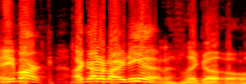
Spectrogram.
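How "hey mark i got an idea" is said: very high-pitched, slow, unhurried voice. Retelling a phone call in which he greets Mark, do a Donald Williamson impression. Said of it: "this is my Donald Williamson impression".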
